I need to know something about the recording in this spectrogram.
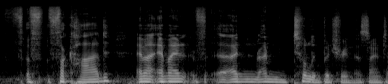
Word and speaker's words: façade: It's a soft C. Facade.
